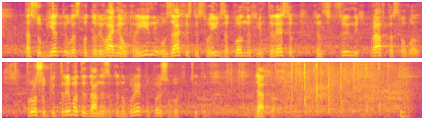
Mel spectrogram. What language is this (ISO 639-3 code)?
ukr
